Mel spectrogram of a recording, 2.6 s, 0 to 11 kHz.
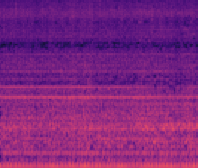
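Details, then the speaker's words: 2011 Fiat Novo Palio 1.4 engine at 90,000 km, idling: quick, even ticking underneath, loudest low on the engine; traced to the oil pump, to be replaced, engine ticking noise. "mas é isso o motor com 90 mil apresentando problemas"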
